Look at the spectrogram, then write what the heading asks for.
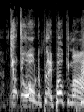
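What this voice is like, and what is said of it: Imitates a singer's voice. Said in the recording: “Ray Charles impersonator ... That's my Ray Charles impersonation ... could not hit the like Ray Charles screaming notes”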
